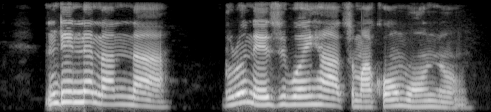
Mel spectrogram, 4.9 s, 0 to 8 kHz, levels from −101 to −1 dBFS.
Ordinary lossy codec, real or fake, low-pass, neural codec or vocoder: none; real; 7.2 kHz; none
